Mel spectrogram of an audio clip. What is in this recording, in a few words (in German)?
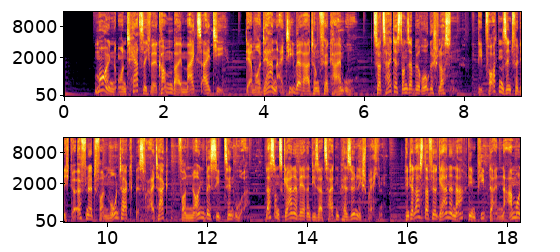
telefonansage smart frisch musik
